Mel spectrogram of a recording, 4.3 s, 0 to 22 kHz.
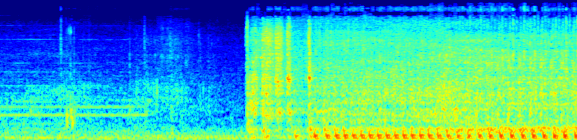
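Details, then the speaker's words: KTM RC 200 at its second service, engine under warranty: quick start, then a rapid regular tapping clatter at idle that goes away when revved. The service says low engine oil level causes it. "அது என்ன சொல்றாங்கன்னா oil level கம்மியா இருக்கும். அதனாலதான் வருதுன்னு சொல்றாங்க."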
